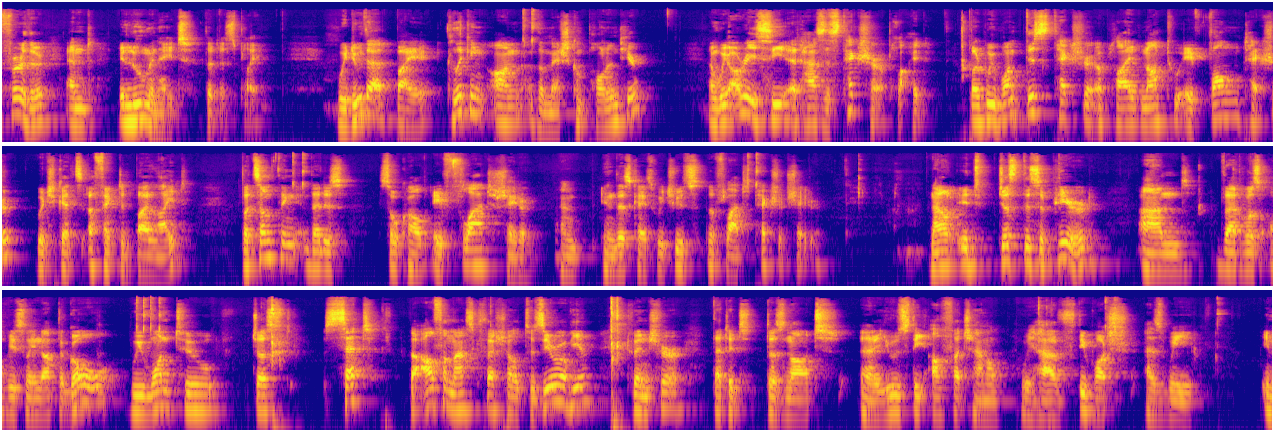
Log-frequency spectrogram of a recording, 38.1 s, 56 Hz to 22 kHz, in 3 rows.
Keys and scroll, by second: 28.2 0, 31.6 Return.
